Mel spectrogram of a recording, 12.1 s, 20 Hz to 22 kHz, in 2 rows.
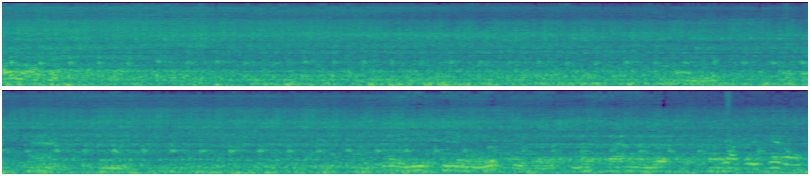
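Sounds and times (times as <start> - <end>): engine idling: 0.0 - 12.0
rapid engine ticking: 0.0 - 12.0.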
